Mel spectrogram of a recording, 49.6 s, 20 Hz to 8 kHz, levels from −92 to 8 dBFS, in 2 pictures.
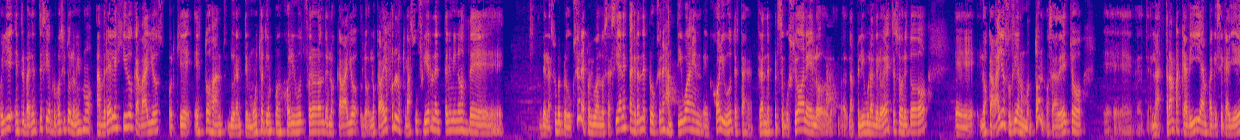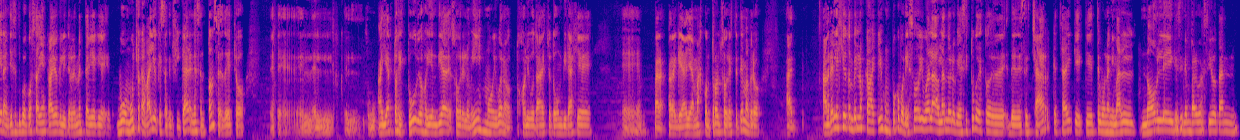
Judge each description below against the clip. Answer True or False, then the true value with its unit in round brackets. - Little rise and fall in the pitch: False (4.1 semitones)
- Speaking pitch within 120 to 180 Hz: True (140 Hz)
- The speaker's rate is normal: False (205 wpm)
